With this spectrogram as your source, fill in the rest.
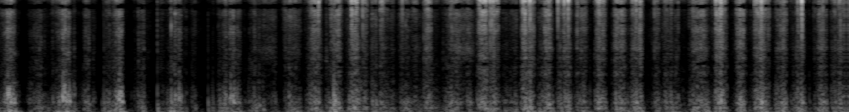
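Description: Long nails scratch back and forth across a padded grey textile car seat with raised embossed dots. They make a quick, uneven series of soft, rasping strokes that are mostly low and muffled, with brief bright edges as each stroke ends.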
